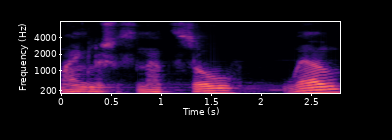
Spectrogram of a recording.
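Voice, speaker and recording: A man speaks with a German accent at a very deep, low pitch. Music plays in the background. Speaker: video essayist. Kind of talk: monologue to camera. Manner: halting.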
